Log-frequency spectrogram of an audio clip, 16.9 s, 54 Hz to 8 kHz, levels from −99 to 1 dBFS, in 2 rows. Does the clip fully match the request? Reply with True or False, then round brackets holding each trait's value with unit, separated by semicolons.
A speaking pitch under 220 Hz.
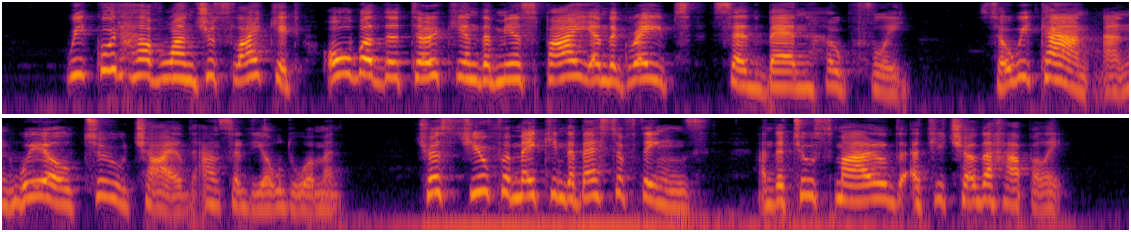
False (235 Hz)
